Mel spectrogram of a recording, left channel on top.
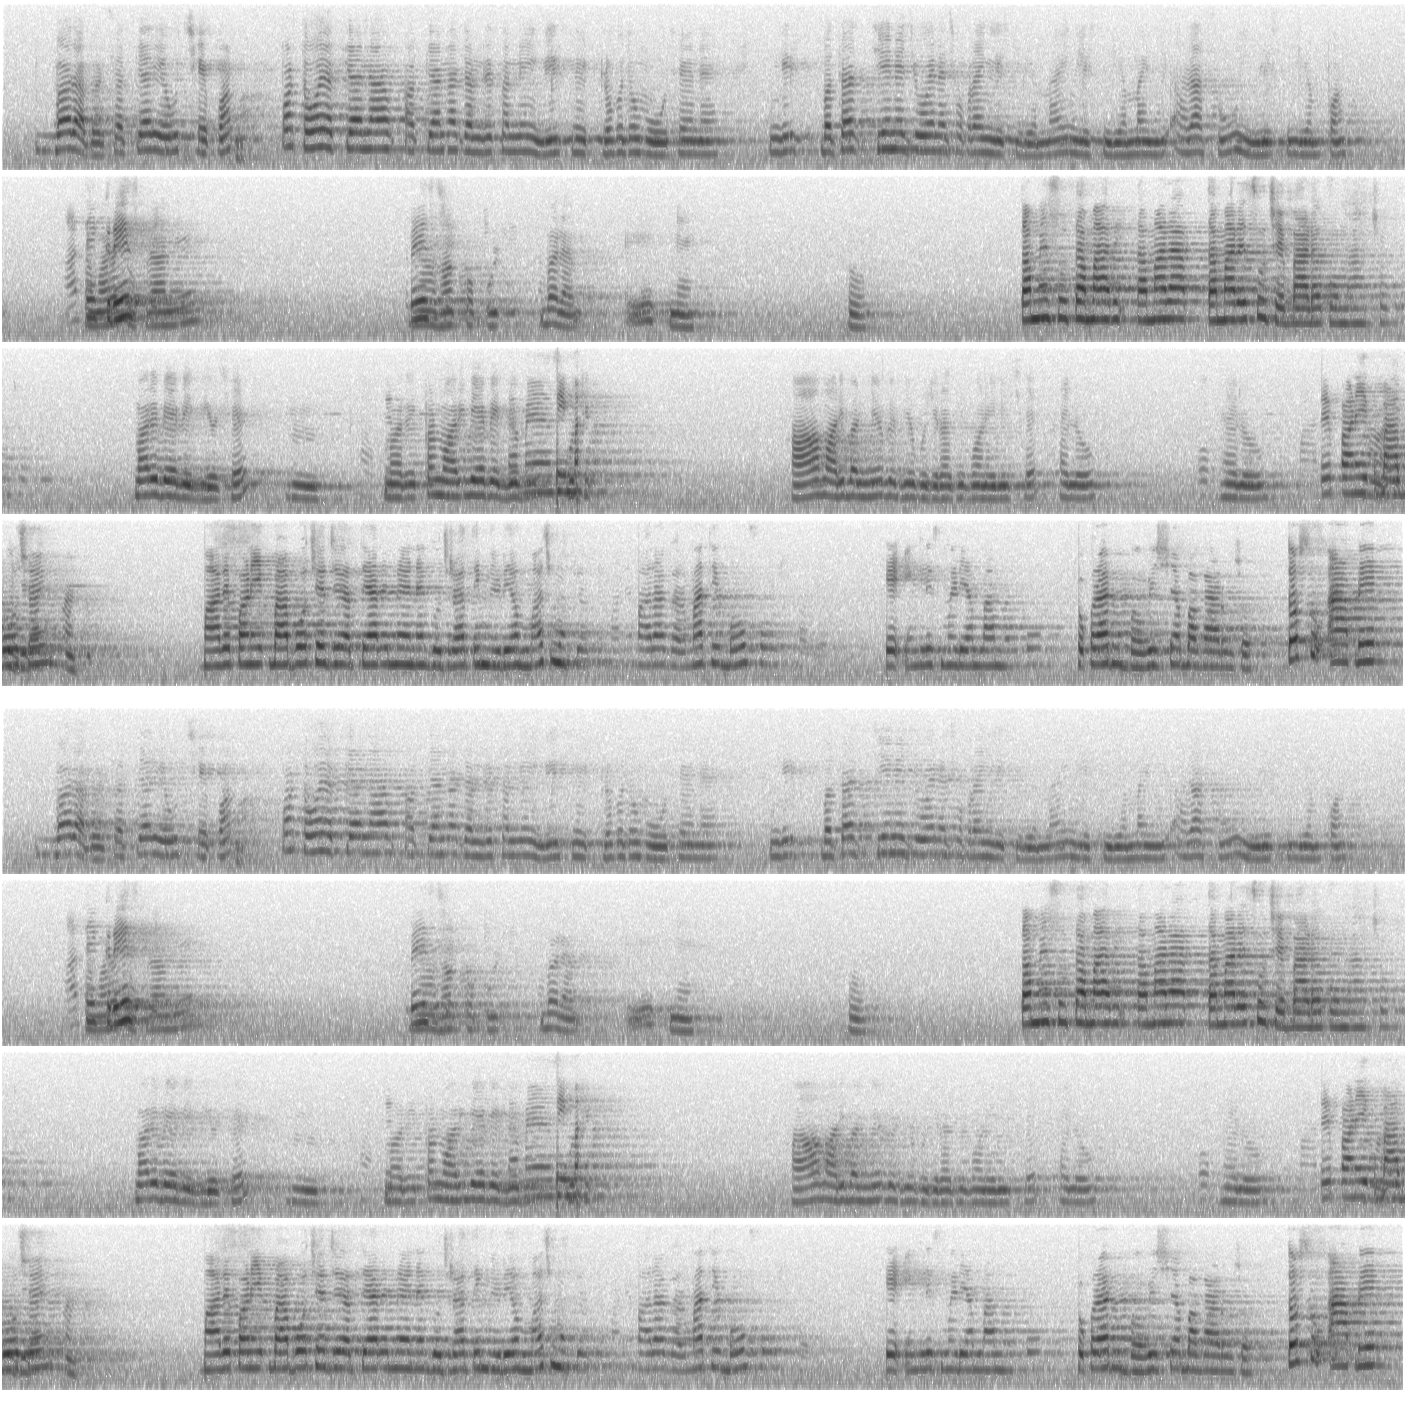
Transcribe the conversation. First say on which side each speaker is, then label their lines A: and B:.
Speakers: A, on the left; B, on the left.
A: બરાબર છે અત્યારે એવું જ છે પણ પણ તોય અત્યારના અત્યારના જનરેશનને ઈંગ્લિશ ને એટલું બધો મોહ છે ને ઈંગ્લિશ બધા છે ને જો એને છોકરા ઇંગલિશ મીડિય માં ઈંગ્લિશ મીડિયમમાં હ શું ઇંગ્લિશ મીડીયમ પણ
B: હા
A: તમારા
B: તે ક્રેઝ
A: છોકરાને
B: છે ક્રેઝ
A: હા હા
B: છે
A: કોબ બોલ
B: ઇંગ્લિશમાં
A: બરાબર એ જ ને તો
B: તમે શું તમારી તમારા તમારે શું છે બાળકોમાં છોકરો છોક
A: મારે બે બેબીઓ છે હમ્મ
B: હા તે
A: મારે પણ મારી બે બેબીઓ
B: તમે
A: ભી
B: સીમા
A: ગુજ હા
B: હલો
A: મારી બંને બેબીઓ ગુજરાતી ભણેલી છે હેલો
B: ઓકે
A: હેલો
B: ઓકે મારે પણ
A: હા
B: એક બાબો
A: એ ગુજરાતીમાં
B: છે. મારે પણ એક બાબો છે જે અત્યારે મેં એને ગુજરાતી મીડિયમ માં જ મુૂક્યો છે મને મારા ઘર માંથી બહુ ફોર્સ કર્યો કે ઇંગ્લિશ મીડિયમમાં મુકો છોકરાનું ભવિષ્ય બગાડો છો તો શું આપડે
